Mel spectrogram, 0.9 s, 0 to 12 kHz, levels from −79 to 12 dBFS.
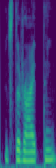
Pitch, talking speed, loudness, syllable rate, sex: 185 Hz, 265 wpm, -16 LUFS, 5.3 syllables/s, female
